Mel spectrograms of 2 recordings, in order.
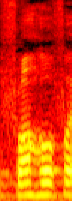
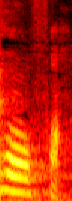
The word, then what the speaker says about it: Fraunhofer: Yeah, the institute is called the Fraunhofer Institute of Solar Energy. Fraunhofer.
